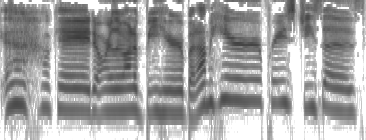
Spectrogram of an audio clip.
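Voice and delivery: reluctant attitude. Retold or imitated. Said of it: "like, attitude".

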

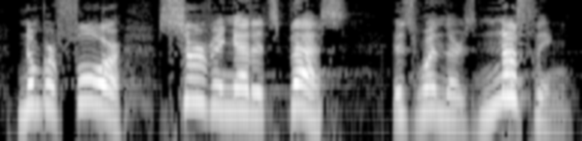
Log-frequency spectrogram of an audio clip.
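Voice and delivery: loud, high preaching cadence; preaching at full force. Real, not acted. Pastor preaching to the congregation, loud and high. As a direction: drive each point home to the crowd.

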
